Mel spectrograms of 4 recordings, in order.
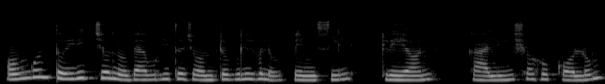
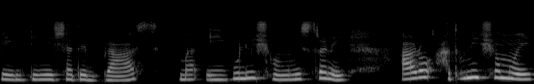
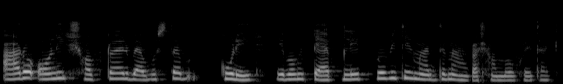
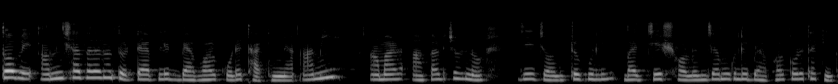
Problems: constant background noise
